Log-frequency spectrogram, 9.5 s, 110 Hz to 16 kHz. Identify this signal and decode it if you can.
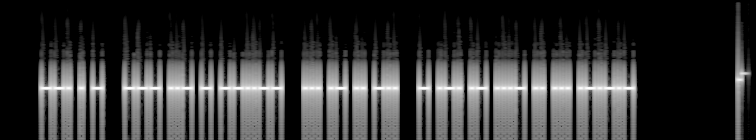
Morse code, heard as a keyed tone, about 30 wpm, 700 Hz. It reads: GET OUT, SAID TRAVIS.
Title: A Sound Of Thunder 30wpm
